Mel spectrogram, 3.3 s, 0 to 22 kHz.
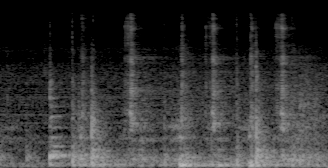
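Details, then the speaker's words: Beechcraft Bonanza inspection, right aileron pushed down: sharp irregular clicks about two a second inside the aircraft as the autopilot roll servo's 1/16-inch cable clamp catches near full down travel. "when I pushed down on this right aileron it goes almost all the way down and then it there's something that catches you can hear it inside the airplane something making a noise in there"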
